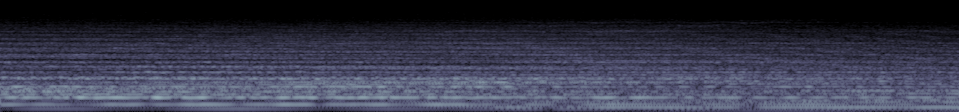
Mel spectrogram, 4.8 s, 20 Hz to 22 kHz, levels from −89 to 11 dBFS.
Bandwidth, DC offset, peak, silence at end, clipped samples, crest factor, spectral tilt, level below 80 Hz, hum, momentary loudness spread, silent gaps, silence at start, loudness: 12.5 kHz; under 0.1%; -18 dBFS; 0 s; under 0.1%; 14 dB; -5.5 dB/octave; -66 dBFS; none; 5 LU; none; 0 s; -33 LUFS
